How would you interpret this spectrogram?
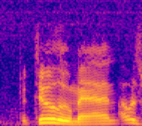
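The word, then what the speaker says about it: Ktulu: second side of Ride the Lightning the exact pronunciation culu man I was right Jesus Christ culu about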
